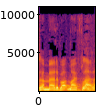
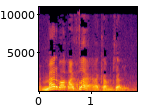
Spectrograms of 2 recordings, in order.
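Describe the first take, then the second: First: Said in the usual way. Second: A hint of a Brit proudly announcing his "flat"; lightly voiced British speaker. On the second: Speaker quoting a Brit about his flat, lightly British. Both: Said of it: "the classic one is".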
